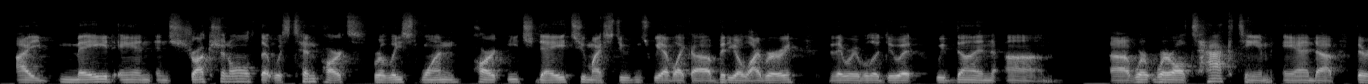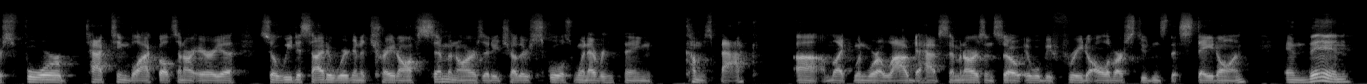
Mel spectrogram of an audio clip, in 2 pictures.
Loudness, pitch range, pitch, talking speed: -29 LUFS, 95-110 Hz, 105 Hz, 195 wpm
